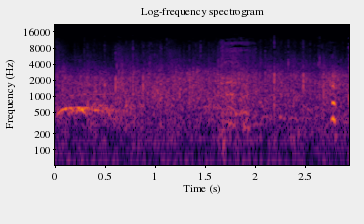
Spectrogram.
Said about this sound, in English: Let's have a high priest. Round of applause for our high priest.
